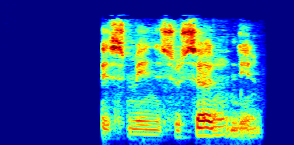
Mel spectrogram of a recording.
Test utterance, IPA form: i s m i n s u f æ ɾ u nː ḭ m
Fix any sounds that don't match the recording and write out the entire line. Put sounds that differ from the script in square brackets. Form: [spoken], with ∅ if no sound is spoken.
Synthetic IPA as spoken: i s m i n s u [s] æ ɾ u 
